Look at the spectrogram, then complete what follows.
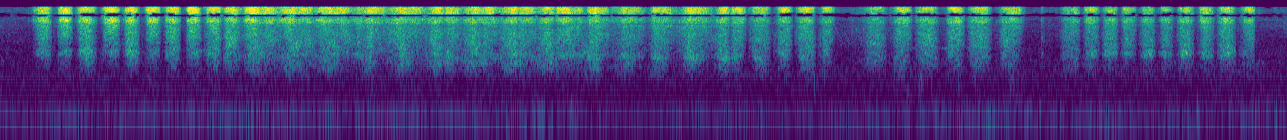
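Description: A hand brush scrubbing the face of a small headstone in fast back-and-forth strokes, about five a second, with two short pauses in the second half.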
